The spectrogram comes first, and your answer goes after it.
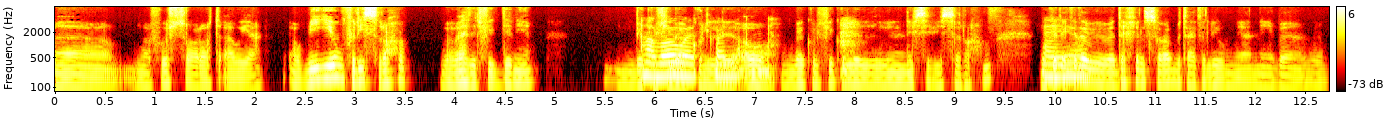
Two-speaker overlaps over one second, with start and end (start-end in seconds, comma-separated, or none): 5.9-7.2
